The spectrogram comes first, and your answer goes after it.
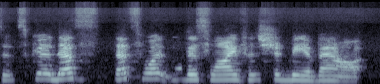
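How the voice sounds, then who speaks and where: With a Southern US accent, a woman talks at a fairly high pitch with fairly even intonation. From Indiana, US Midwest. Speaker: livestream host. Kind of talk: casual chat.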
